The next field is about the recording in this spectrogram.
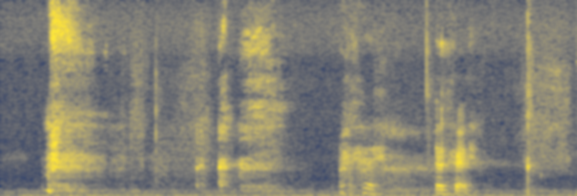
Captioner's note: laughing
